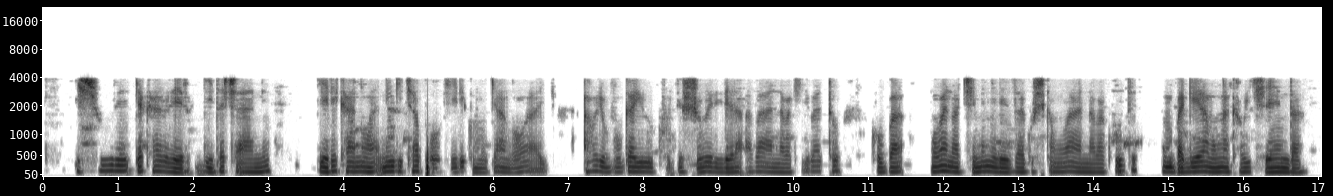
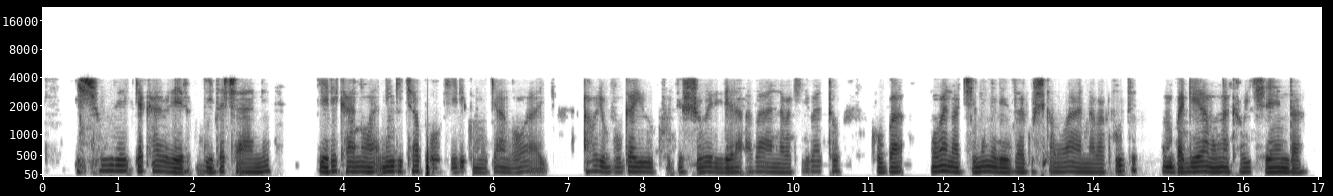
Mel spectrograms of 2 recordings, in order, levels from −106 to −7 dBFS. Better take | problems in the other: first | noise reduction (neural mask model Resemble Enhance denoiser)

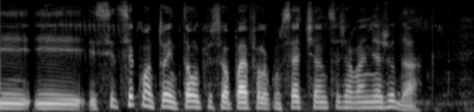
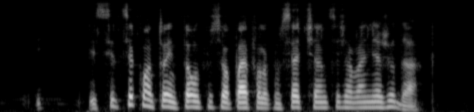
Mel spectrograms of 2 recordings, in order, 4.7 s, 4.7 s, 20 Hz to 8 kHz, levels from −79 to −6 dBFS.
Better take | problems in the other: first | noise reduction (neural mask model DeepFilterNet 3)

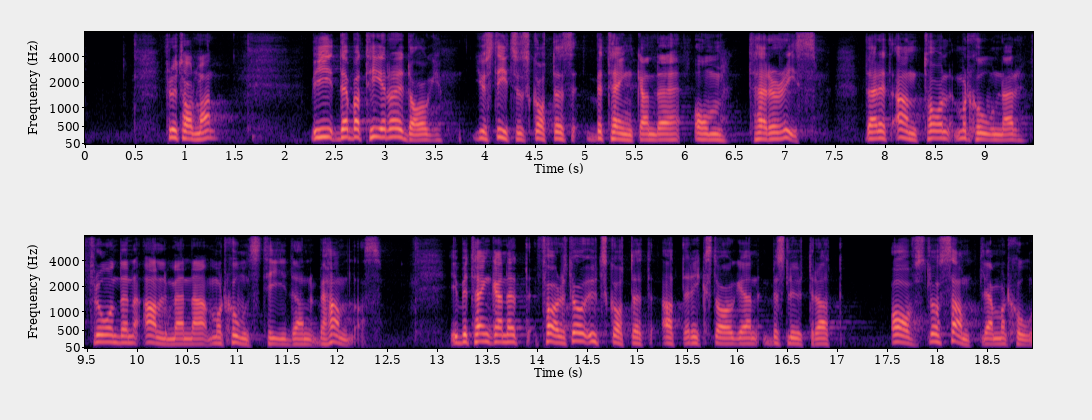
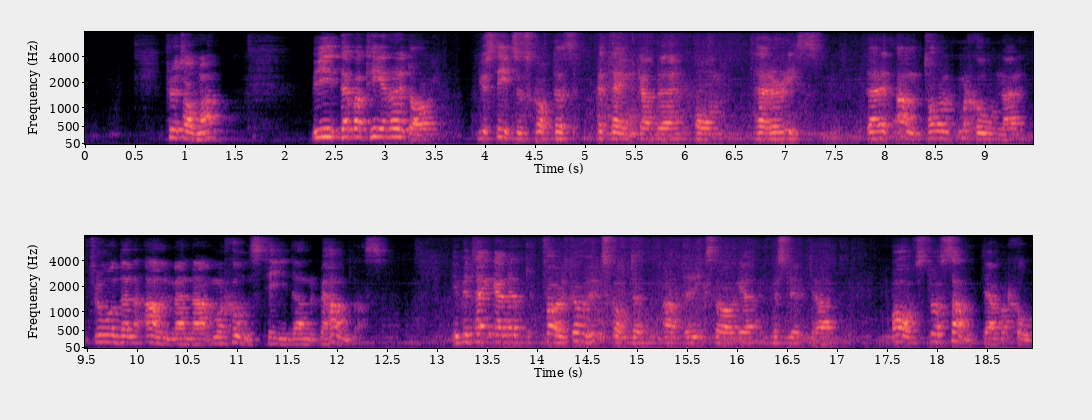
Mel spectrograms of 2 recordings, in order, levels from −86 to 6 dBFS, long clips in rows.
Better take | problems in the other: first | noise reduction (neural separator model SepFormer DNS4)

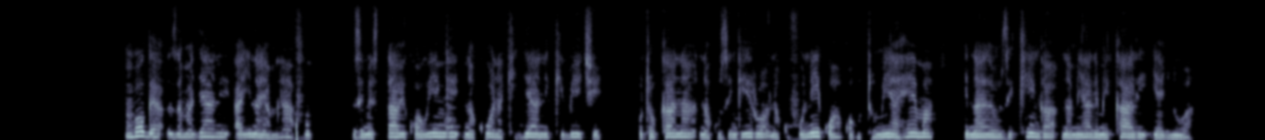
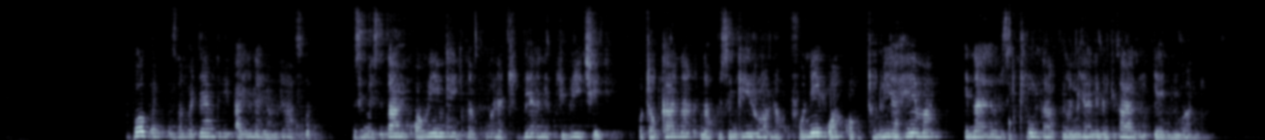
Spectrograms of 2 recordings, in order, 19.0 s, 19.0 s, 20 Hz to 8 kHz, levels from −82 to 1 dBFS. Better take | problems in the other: first | noise reduction (neural mask model DeepFilterNet 3)

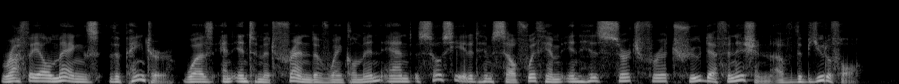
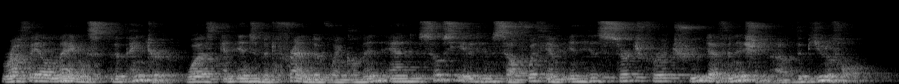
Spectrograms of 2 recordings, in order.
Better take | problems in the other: first | noise reduction (neural separator model SepFormer DNS4)

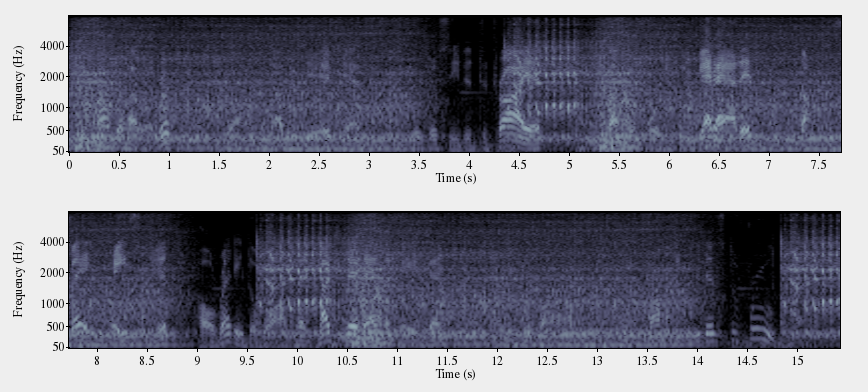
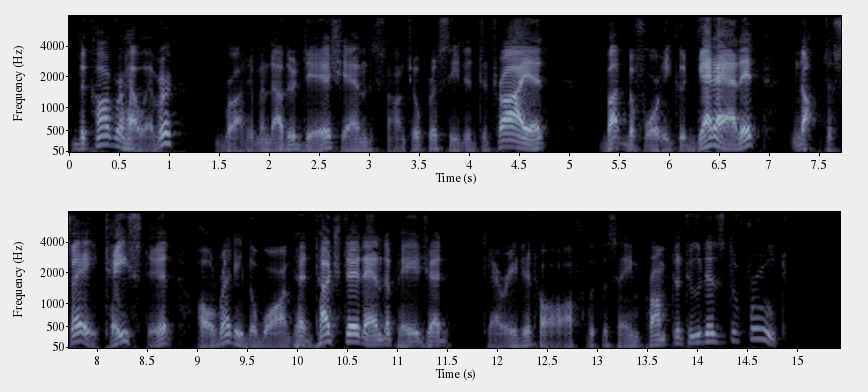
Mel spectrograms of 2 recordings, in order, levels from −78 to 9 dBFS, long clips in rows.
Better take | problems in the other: second | background sound (Engine starting); 2 dB above the speech

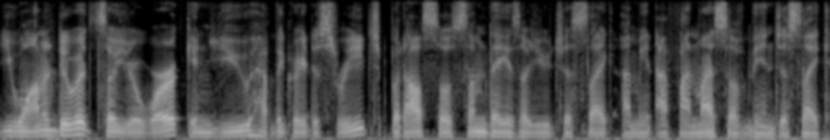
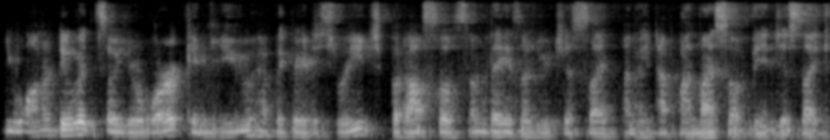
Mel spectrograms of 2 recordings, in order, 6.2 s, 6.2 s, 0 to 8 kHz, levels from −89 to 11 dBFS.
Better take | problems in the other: first | noise reduction (neural mask model DeepFilterNet 3)

